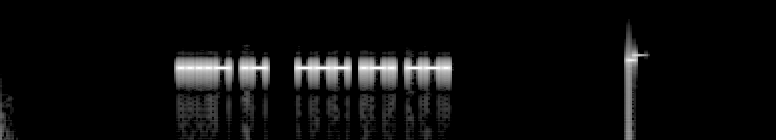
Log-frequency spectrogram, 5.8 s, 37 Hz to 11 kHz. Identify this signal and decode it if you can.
Morse code, heard as a keyed tone, about 34 wpm, 700 Hz. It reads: 4A ORG
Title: Field Day Exchanges - 35wpm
